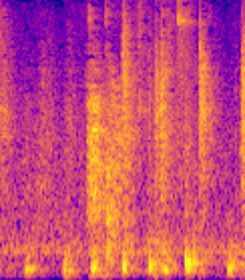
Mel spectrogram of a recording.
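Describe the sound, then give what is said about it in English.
A dog named Bull whimpers in somebody's house in a steady series of short, soft whines and breathy pants repeating every fraction of a second, of moderate loudness, with other dogs playing on the wood floor in the background and no one talking. “There are other dogs playing in the background on the wood floor.”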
